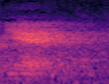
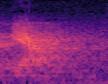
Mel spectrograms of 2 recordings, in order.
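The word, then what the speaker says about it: Mien (面): Ricordo che I-A-N si pronuncia Yen, non Yan. Quindi quello è Mien, non è Mian.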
